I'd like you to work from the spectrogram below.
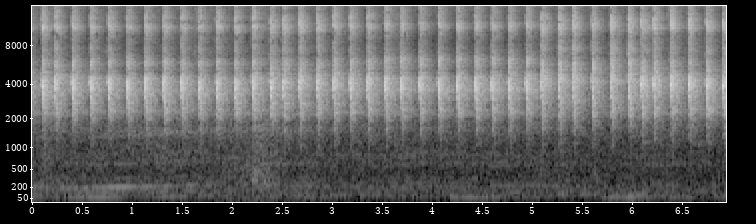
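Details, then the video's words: Spiderhunter giving a song filled with ciblek-style phrases: a fast, steady series of sharp, high, buzzy chips, close to three per second, with little else heard. "burung pinjantung isian ciblek"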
